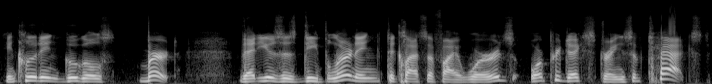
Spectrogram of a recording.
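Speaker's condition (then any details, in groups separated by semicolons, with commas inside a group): No condition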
